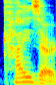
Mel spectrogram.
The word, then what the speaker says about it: Caesar: funny a funny cross caesar dressing could also pronounce that kaiser dressing which is how closer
